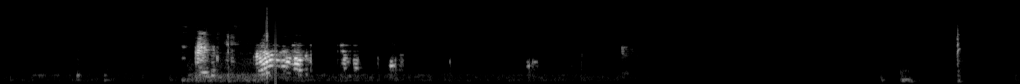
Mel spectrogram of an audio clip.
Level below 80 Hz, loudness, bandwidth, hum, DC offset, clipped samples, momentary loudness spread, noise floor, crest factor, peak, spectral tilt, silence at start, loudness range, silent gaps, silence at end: -80 dBFS; -18 LUFS; 10 kHz; none; under 0.1%; under 0.1%; 27 LU; -80 dBFS; 26 dB; 0 dBFS; -2 dB/octave; 1.95 s; 21 LU; none; 6.25 s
